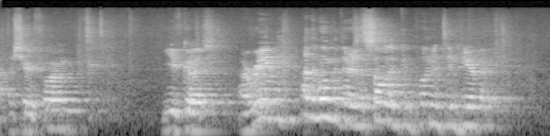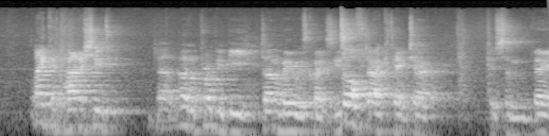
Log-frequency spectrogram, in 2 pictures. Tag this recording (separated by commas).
Speech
